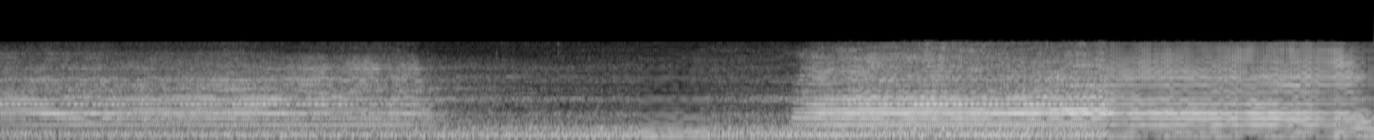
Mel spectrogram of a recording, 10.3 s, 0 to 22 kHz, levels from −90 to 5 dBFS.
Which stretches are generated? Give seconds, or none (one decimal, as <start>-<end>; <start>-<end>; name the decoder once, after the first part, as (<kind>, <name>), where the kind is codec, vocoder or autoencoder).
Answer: 4.8-5.3 (vocoder, BigVGAN v2); 8.3-10.3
